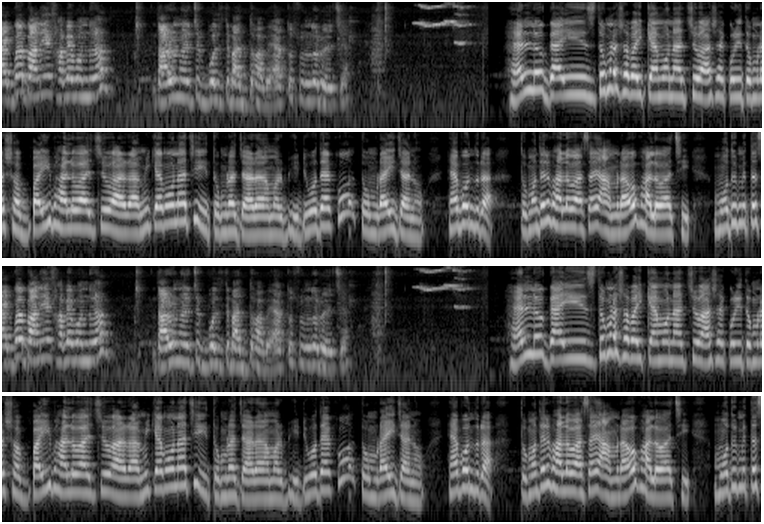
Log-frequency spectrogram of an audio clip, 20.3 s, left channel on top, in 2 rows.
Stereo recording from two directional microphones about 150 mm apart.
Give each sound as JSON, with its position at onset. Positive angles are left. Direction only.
{"t": 0.0, "sound": "a woman's voice", "side_deg": -10}
{"t": 6.9, "sound": "a woman's voice", "side_deg": 15}
{"t": 16.3, "sound": "a woman's voice", "side_deg": 5}
{"t": 19.6, "sound": "a woman's voice", "side_deg": 5}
